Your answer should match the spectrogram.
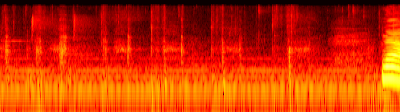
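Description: Kitchen knife chopping green onion on a plastic cutting board: light, irregular taps a few times a second, over a faint steady hum.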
